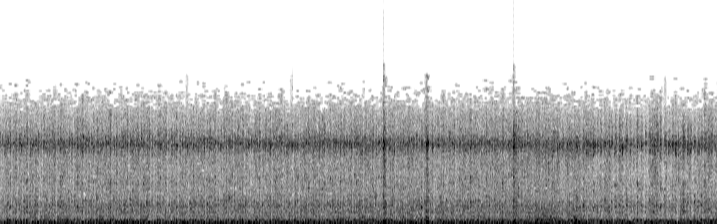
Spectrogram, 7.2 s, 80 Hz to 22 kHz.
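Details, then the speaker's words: Six-cylinder engine at first start, battery weak: loud, even drone with a steady low beat, no misses, all six cylinders firing smoothly. Afterward oil pressure reads 6 psi and dropping; sensors or wiring suspected. "Sounded a lot better. Yeah, a lot better. That sounds like a real engine. Sounds like all 6 cylinders are talking to each other."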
